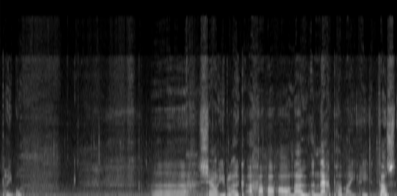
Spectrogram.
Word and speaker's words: Anapa: No, a napper, mate. It does. It is spelled a Hannah, but a napper.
